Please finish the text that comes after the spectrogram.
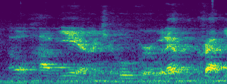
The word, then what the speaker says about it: Javier: Am I Spanish? Mexican? Pronounce your J's. No. Spanish people don't... What is it? Mexican people don't pronounce the H's. I mean, they pronounce the J's. H's. Do I look Mexican to you? Look Mexican. You could be Dominican. Look Mexican. So. It's Joovier. Okay.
